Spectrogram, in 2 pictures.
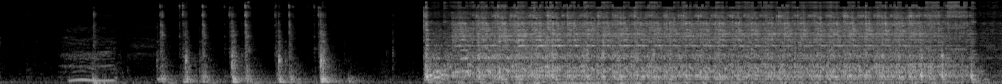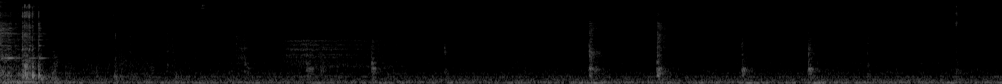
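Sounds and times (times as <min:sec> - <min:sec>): small engine starting and running: 0:04.2 - 0:10.6.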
